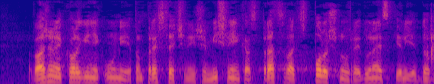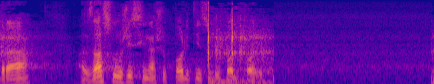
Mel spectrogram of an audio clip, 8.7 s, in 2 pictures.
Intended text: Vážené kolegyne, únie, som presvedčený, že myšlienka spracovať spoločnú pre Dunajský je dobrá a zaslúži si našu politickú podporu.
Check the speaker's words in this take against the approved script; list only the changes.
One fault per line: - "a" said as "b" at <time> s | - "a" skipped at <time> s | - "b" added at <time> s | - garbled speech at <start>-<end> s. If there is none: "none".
none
